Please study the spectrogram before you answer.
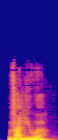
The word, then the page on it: valuer: British English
